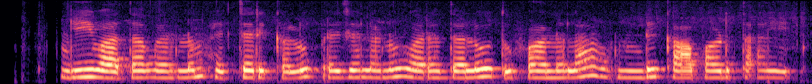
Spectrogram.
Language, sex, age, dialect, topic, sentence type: Telugu, female, 18-24, Telangana, agriculture, statement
